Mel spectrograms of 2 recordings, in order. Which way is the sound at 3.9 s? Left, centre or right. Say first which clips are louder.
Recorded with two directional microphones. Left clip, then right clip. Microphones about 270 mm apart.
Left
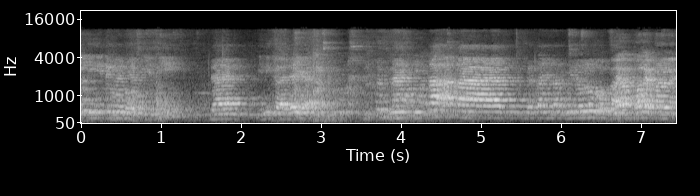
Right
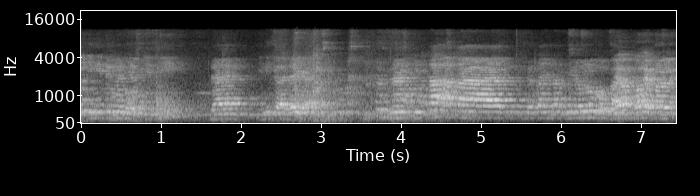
Left 2 dB; centre.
